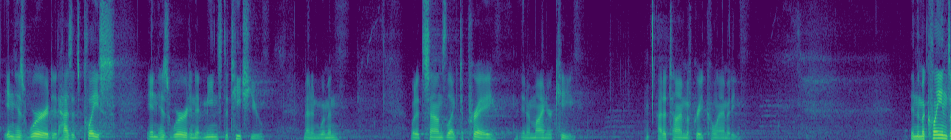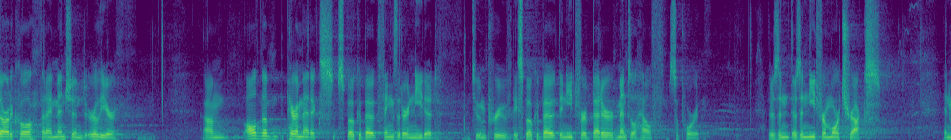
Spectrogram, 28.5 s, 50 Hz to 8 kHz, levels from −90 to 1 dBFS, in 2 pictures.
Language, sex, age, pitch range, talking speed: English, male, 30-49, 105-130 Hz, 155 wpm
